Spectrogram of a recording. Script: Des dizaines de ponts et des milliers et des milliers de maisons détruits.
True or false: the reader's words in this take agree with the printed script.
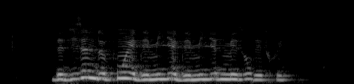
true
